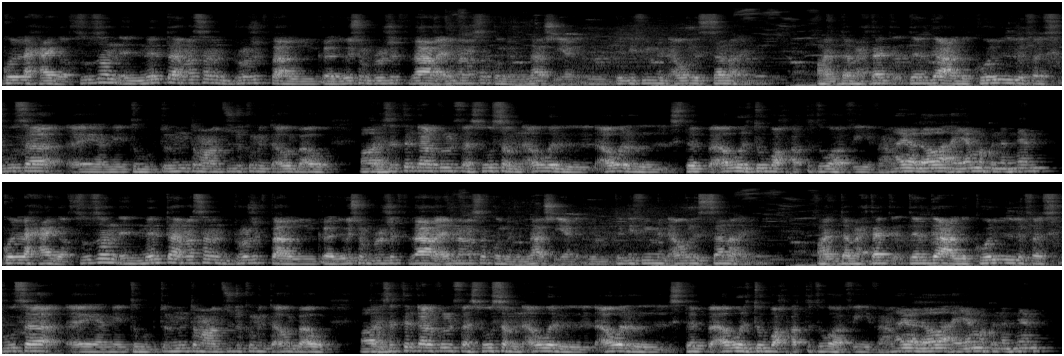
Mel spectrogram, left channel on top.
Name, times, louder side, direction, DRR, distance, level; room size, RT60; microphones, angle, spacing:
voice 1, 0.0-7.7 8.2-13.9 14.3-19.6, right 2 dB, 10° right, 0.6 m, -29 dB
sound 1, 4.1-12.3, left 2 dB, 65° left, 1.1 m, -45 dB
voice 2, 8.1-8.7 14.2-14.6 19.5-20.9, left 1 dB, 35° left, 0.8 m, -28 dB
2.9 x 2.8 x 2.9 m
head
